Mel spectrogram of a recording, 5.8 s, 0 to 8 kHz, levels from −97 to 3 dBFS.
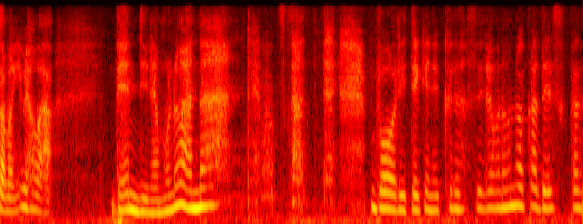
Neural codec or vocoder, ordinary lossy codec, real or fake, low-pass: codec, 16 kHz in and 24 kHz out, 0.6 kbps, FocalCodec, streaming, 4096 codes; none; fake; 7.2 kHz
